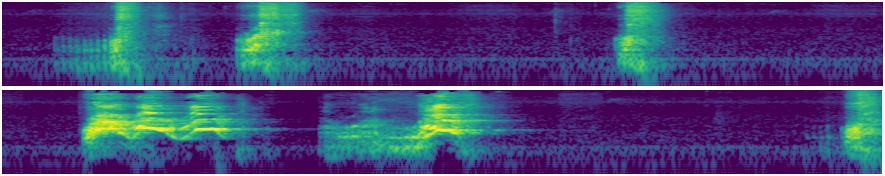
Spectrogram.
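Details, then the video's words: Poodle called Kate barking as a squirrel comes down a tree near the driveway: short sharp barks spaced about a second apart, then two louder clusters of yelping barks with whiny tones, quiet gaps between. "Poodle and Squirrel"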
